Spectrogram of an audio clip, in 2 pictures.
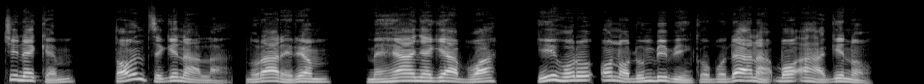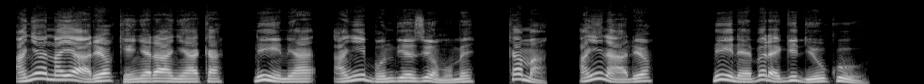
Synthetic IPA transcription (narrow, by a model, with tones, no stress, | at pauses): t͡ʃi˦ne˦ke˨m̩˦ | tɔ˨˦n̩˦tɪ˨ɡɪ˦na˨a˨la̰˨nʊ˨ɾa˦ɾɪ˨ɾjɔ˦m̩˦ | me˨ɦe˦a˦ɲa˦ɡɪ˦a˦bʊ˨a˦ | kɪ˦ɪ˦ɦʊ˨ɾʊ˦ɔ˦nɔ˨dʊ˨m̩˦bi˦bi˨ŋ̩˨ko˨bo˨de˦a˦na̰˨k͡pɔ˦ʔa˦ɦa˨ɡɪ˦nɔ̰˨ | a˨ɲɪ˦a˦na˦ɣa˨ɾjɔ˦ke˨˦ɲe˦ɾa˦ɲɪ˦a˦ka˦ | ni˦ɦi˨n˨a˨ɲɪ˦bʊ˨n̩˦dɪ˦e˦zi˦o˨mo˨me˦ | ka˦ma̰˨ | a˨ɲɪ˦na˨a˨ɾjɔ˦ | ni˦ɦi˨ne˨be˦ɾe˨ɡɪ˦dɪ˨u˦kʷuː˦˨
